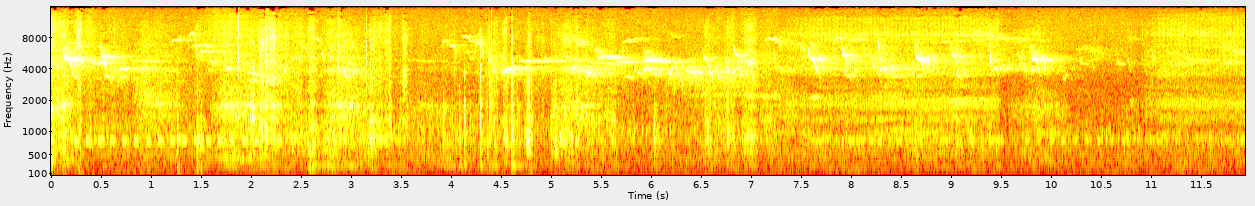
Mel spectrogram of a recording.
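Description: Songbird singing: two runs of quick, high, falling chirp notes, the second from about five seconds in, over a faint woodland background, with a few sharp clicks between one and three seconds in.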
